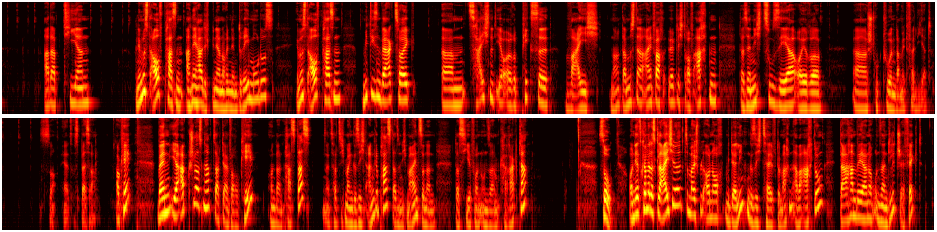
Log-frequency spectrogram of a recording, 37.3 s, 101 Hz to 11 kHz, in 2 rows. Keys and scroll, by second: 6.0 super+z, 7.2 super+z, 8.1 super+z, 9.0 super+z.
